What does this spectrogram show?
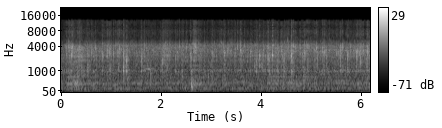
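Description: Raw, frozen chicken pieces sizzling and crackling in hot oil with onions in a steel karahi, with a few soft knocks as more pieces are laid into the pan.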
